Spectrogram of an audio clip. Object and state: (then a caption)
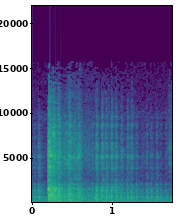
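Hollow-sounding baked bread loaf. A freshly baked no-knead bread loaf, flipped over in its pot, is knocked on the bottom, giving a sharp knock followed by a bright, hollow ringing that fades over the next second and a half. The hollow sound shows the loaf is baked through and completely done.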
